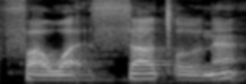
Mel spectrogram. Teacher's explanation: سین پہ سیٹی کی آواز آئے گی، تو کو موٹا پڑھنا ہے۔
